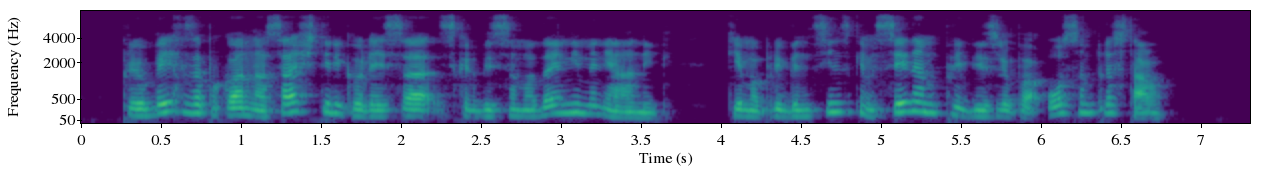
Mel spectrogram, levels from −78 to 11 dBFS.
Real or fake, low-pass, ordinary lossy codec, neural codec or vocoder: fake; 7.2 kHz; none; vocoder, 22.05 kHz, 80 mel bands, WaveNeXt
